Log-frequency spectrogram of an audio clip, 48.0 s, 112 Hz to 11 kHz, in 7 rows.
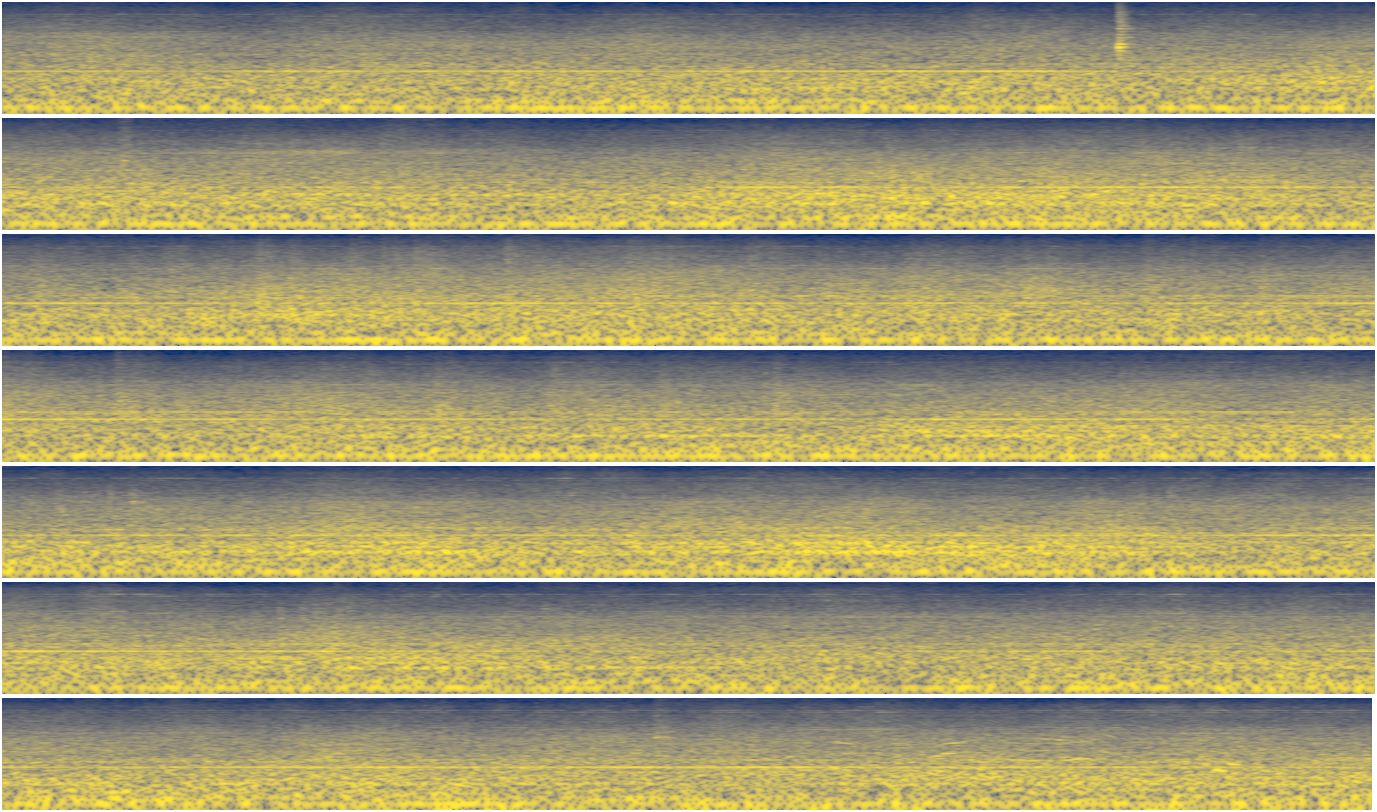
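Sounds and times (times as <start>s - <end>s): low machinery hum: 0.0s - 48.0s
mid-pitched whine: 0.0s - 48.0s.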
